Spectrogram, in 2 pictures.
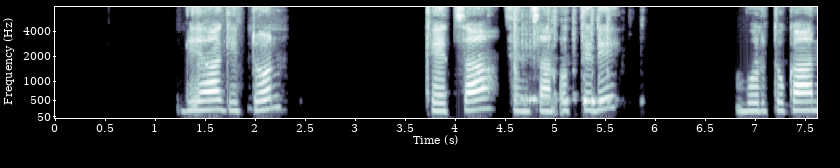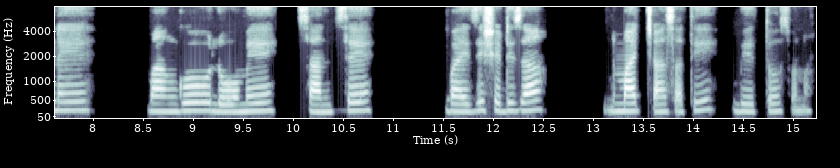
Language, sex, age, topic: Gamo, female, 18-24, government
